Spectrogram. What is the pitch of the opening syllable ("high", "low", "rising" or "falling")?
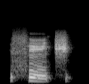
falling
